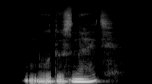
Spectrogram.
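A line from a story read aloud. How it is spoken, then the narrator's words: Quiet. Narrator (Russian): тихо произносит Ник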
